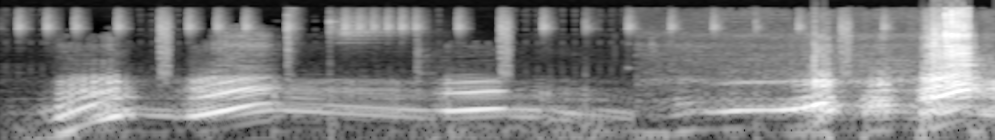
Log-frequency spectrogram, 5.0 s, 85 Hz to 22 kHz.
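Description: BMW E39 M5's V8, straight-piped with an X-pipe and muffler delete, revving hard in repeated bursts as the car drifts, the pitch rising with each rev. A loud sharp burst sounds near the end.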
